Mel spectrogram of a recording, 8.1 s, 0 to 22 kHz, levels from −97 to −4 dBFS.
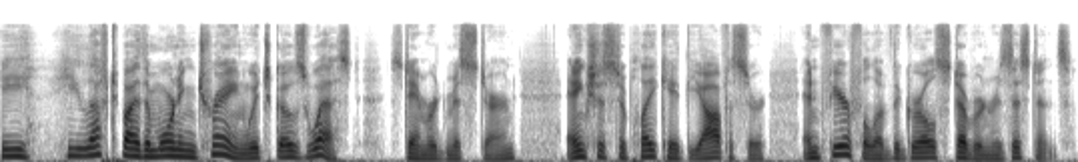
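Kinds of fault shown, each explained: No technical fault can be heard in this speech recording. There is nothing to list for any kind of fault.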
